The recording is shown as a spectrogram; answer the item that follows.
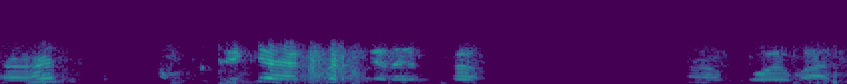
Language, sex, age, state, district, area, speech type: Hindi, female, 30-45, Bihar, Madhepura, rural, conversation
